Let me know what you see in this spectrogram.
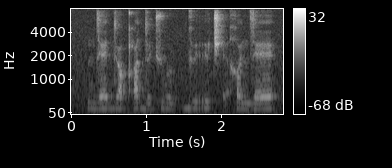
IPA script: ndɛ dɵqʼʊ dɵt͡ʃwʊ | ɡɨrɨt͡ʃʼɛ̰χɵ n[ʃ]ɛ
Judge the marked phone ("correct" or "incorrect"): incorrect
